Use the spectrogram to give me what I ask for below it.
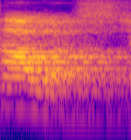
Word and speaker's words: hours: I told you hours. It is not hours. It is hours. It is silent here for 2 hours.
